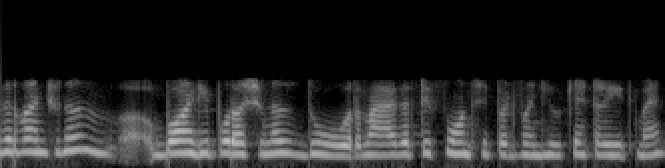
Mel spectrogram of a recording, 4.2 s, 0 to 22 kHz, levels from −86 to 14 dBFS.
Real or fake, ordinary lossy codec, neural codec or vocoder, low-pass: fake; none; codec, 16 kHz, about 1 kbps, DyCAST, with the encoder's durations; 3.6 kHz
